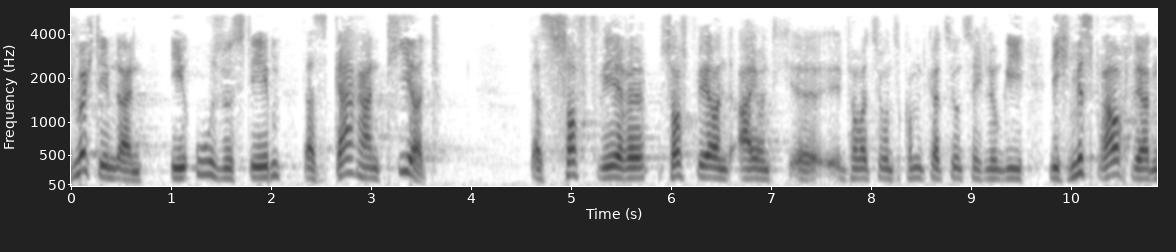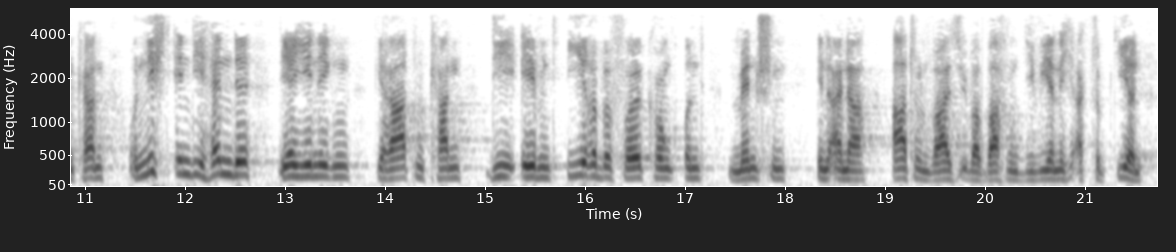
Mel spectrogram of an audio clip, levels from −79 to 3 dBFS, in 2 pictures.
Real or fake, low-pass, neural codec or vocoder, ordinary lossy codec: real; 5.4 kHz; none; none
